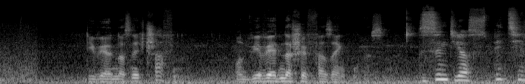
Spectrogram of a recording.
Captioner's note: speaking foreign language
